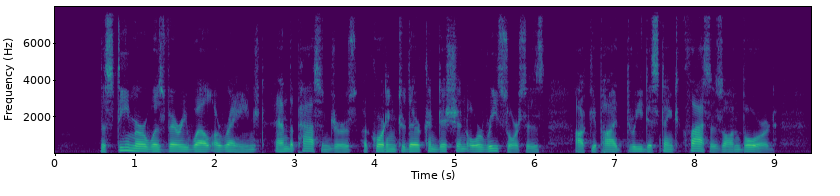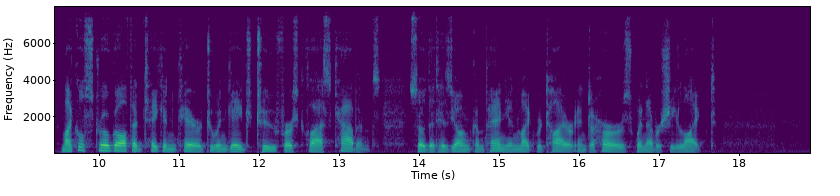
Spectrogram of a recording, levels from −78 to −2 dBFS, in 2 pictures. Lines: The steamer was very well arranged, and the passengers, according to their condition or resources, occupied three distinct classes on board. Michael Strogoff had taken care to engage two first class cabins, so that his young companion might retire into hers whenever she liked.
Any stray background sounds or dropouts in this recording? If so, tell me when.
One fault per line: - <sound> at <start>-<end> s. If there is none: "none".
none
